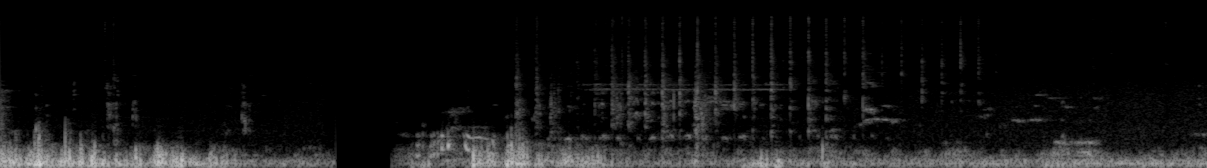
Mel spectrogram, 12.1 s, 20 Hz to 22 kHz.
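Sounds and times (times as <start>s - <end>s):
pigeons cooing: 4.1s - 7.6s, 8.6s - 11.1s.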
